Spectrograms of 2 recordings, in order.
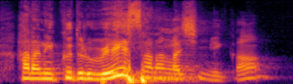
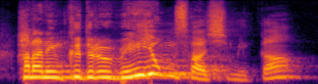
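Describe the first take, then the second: First: Louder, aggrieved question on 왜; indignant Jonah. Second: Higher and louder, 왜 pushed up; angrier Jonah. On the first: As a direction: Jonah protesting God's love, raised. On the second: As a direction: escalate the protest to near shout. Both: Acted. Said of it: "하나님의 그 사랑 앞에서 화를".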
